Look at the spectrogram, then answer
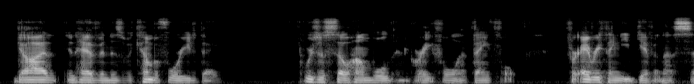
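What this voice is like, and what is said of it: Distractingly affected, unwell-sounding voice. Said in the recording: “I've been struggling with this allergy issue and everything ... I hope that my voice hasn't been too distracting”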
